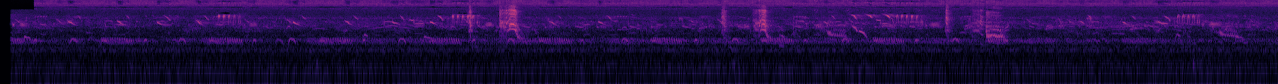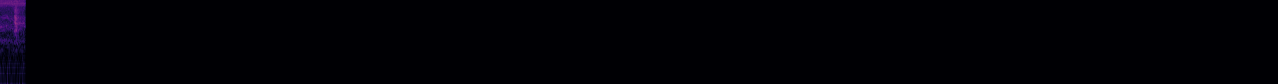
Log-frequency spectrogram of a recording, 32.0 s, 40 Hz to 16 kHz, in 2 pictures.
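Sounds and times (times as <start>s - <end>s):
birds chirping and trilling: 0.2s - 16.3s
faint steady hum: 0.2s - 16.3s
sharp bird calls: 0.2s - 16.3s.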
